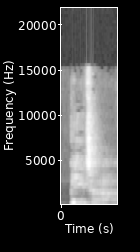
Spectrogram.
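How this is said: It is said the British way. "in the U K they refer to that word as"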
